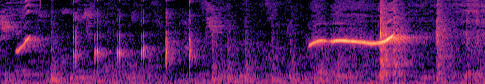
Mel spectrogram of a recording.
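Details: Talking pet parrot copying human words such as 'mummy papa'; a brief rising note at the start, soft clicks, then one long, even whistled syllable that lifts sharply at its end.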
